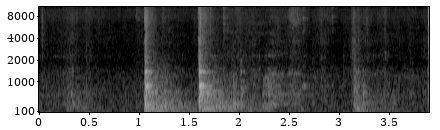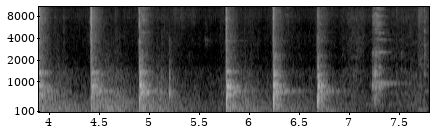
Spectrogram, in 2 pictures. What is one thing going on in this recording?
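A metal wrench clinks and clanks against a wheel's axle nut.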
